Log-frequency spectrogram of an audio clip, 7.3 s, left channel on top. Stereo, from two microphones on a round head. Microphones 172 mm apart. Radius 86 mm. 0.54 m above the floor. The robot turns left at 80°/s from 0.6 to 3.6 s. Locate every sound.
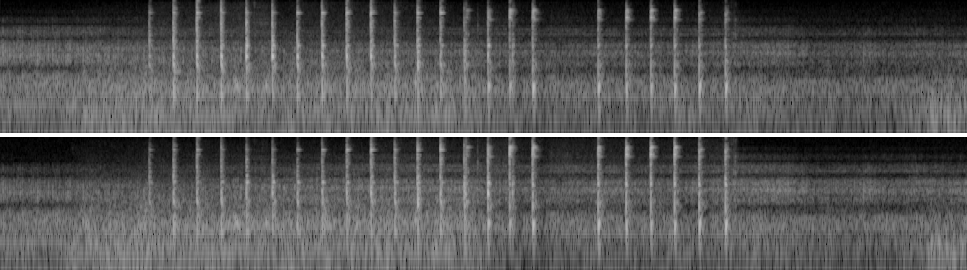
0.0 s a helicopter: 95° left; by 7.3 s 145° right
1.1 s hammering: 20° left (ahead or behind); by 5.6 s 30° right (ahead or behind)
